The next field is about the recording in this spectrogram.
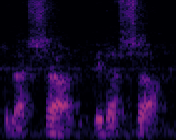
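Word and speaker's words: פרשה: Algunos como dice Luli aquí, algunos pronuncian perashá, una E semimuda al principio.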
